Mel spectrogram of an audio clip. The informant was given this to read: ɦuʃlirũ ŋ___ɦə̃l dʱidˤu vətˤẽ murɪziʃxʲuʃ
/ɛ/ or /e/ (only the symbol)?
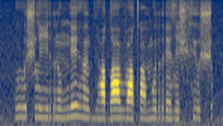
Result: e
